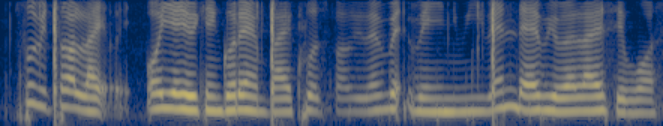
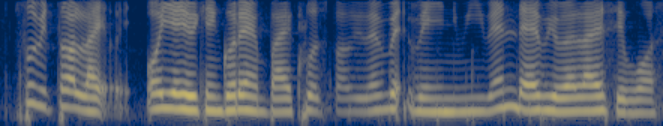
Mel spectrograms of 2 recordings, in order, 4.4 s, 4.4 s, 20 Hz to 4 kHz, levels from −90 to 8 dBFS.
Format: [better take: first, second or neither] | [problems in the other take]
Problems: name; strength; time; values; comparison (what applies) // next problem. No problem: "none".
second | background sound (Wood); 12 dB below the speech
